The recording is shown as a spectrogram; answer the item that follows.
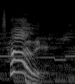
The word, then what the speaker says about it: Telly: The name's Telly, rhymes with Nelly, like...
